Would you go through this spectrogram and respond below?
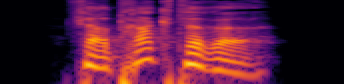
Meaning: inflection of vertrackt: 1. strong/mixed nominative/accusative feminine singular comparative degree 2. strong nominative/accusative plural comparative degree
- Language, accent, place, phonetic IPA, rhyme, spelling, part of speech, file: German, Germany, Berlin, [fɛɐ̯ˈtʁaktəʁə], -aktəʁə, vertracktere, adjective, De-vertracktere.ogg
